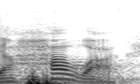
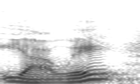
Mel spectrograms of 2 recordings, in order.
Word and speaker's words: Yahawa: So klarado na po tayo, ang pangalan ng ama ay Yahawa, hindi Yahweh, hindi Jehovah, hindi Ahaya, hindi Yahuwah, at mas lalong hindi Jesus Christ.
